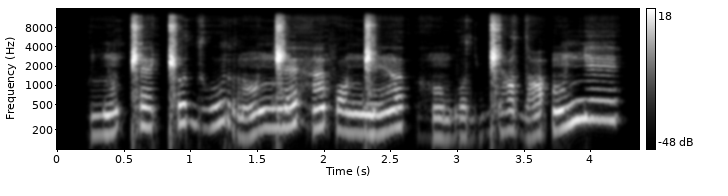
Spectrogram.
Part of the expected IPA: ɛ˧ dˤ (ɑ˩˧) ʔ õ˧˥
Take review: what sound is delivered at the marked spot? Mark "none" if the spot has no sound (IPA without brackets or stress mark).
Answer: a˩˧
